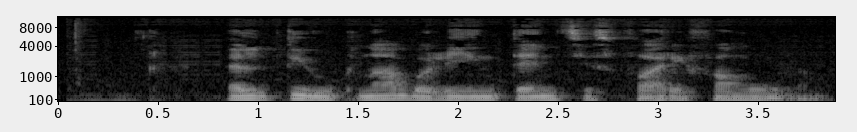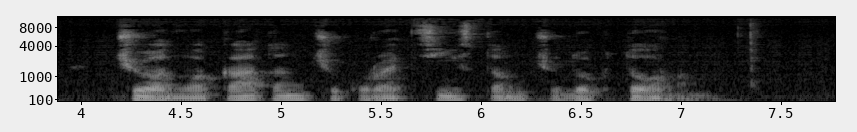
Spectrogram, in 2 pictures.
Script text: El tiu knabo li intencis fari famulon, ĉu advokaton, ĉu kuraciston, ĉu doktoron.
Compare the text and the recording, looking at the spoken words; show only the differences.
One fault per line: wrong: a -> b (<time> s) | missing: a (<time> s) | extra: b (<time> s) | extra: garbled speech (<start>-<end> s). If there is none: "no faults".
no faults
